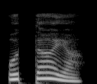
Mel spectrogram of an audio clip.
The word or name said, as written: ಒತ್ತಾಯ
